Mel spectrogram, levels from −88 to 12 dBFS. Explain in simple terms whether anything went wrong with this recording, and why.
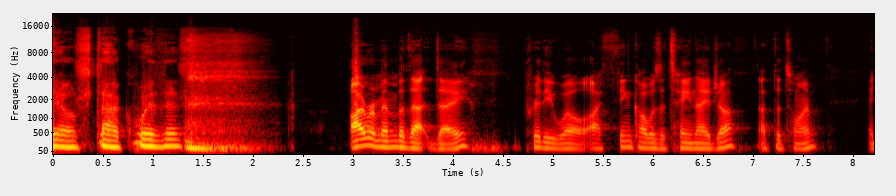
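A couple of things went wrong, both tied to the microphone level in this speech clip.

First, there's microphone overload. Right at the start (0.00 to 0.02 s), again around 0.92 to 0.94 s, and most noticeably from 2.99 to 3.09 s, just before "remember that", the loudest moments get a harsh, crackly edge. The likely cause is the mic input being set too high, so the tops of the loudest peaks get chopped off. The one near 3 seconds is the roughest.

Second, the microphone volume stepped down three times, at 0.02 s, 3.04 s and 4.05 s. You hear the voice and the background drop in level together, suddenly, in one step. The first two come right after those crackly peaks, and the one at 3.04 s lands just before "remember that". The third comes right after "remember that". That pattern is likely the call software noticing the overload and turning the mic input down to compensate.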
